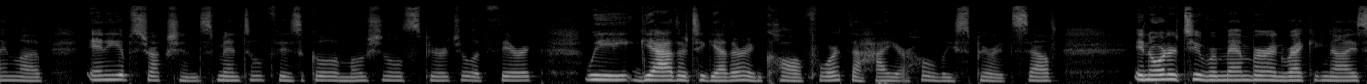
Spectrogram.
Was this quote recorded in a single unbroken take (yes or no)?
no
